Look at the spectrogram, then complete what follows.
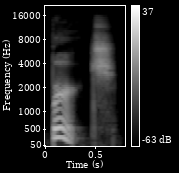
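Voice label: "birch", English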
